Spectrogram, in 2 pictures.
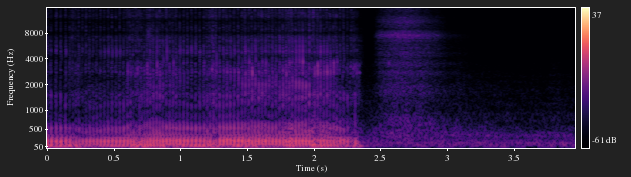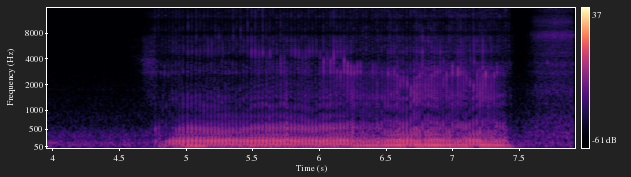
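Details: Chow Chow dog snoring: two long, loud, rough low snores of about two seconds each, separated by a quieter pause, with a hissing breath at the end of each.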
